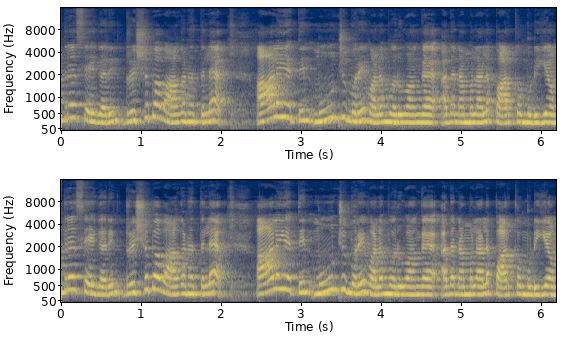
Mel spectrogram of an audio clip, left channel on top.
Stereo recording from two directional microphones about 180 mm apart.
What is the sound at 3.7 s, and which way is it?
A woman's voice, 25° right (ahead or behind).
